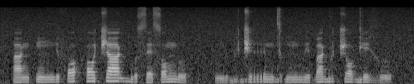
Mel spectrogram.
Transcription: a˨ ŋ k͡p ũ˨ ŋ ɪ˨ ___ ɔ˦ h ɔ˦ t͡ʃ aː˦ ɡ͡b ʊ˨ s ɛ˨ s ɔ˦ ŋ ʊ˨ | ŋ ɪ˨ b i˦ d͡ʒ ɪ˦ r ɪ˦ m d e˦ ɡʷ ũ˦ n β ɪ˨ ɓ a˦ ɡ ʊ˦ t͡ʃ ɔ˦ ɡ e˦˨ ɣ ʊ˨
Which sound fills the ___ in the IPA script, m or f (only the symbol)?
f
